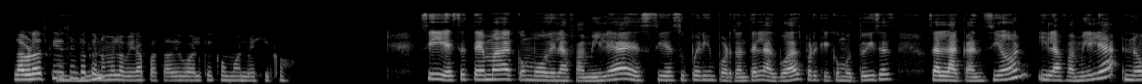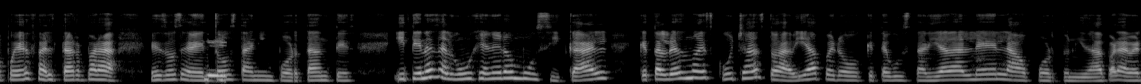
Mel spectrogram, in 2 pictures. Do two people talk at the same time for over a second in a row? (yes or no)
no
